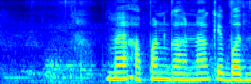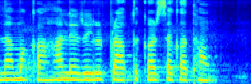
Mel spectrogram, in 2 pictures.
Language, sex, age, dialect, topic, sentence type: Chhattisgarhi, female, 56-60, Central, banking, statement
